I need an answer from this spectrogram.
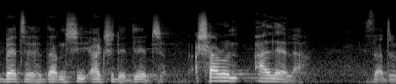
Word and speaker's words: Sharon Allela: Sharon Allela, is that the right pronunciation?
